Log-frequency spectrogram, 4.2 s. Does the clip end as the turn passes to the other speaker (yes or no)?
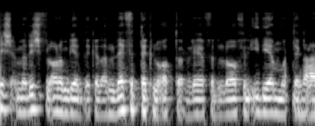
yes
